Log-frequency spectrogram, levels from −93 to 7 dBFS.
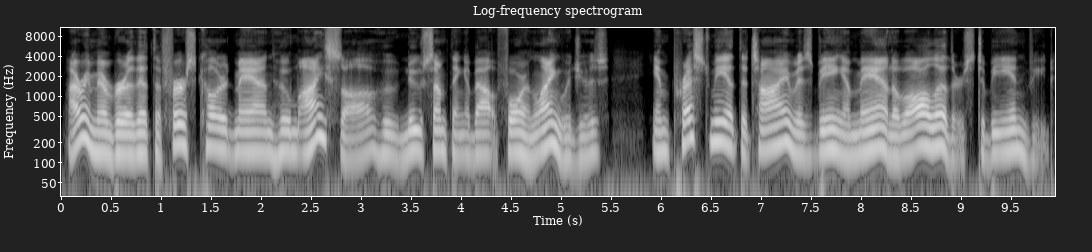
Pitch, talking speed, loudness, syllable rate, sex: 150 Hz, 185 wpm, -17 LUFS, 4.8 syllables/s, male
